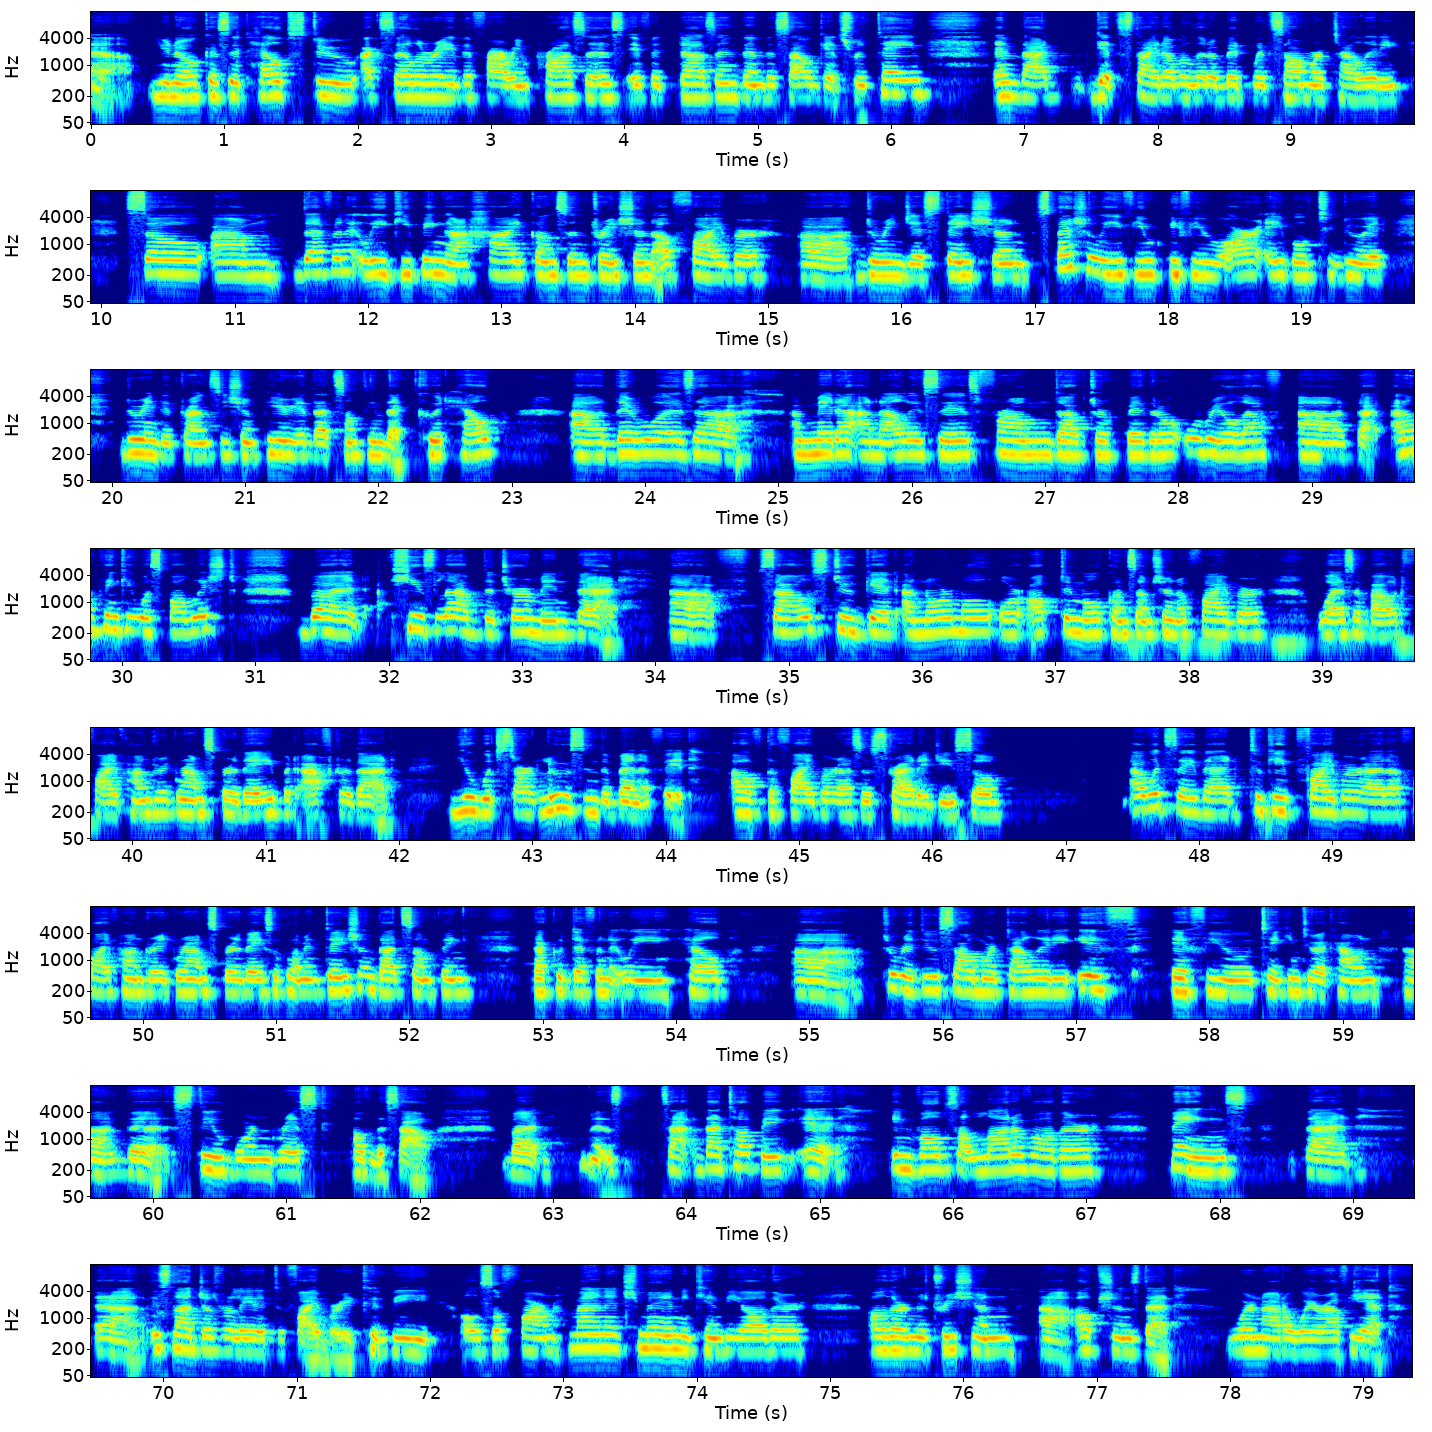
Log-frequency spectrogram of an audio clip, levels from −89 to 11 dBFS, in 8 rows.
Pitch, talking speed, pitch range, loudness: 195 Hz, 145 wpm, 180-210 Hz, -22 LUFS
